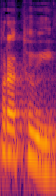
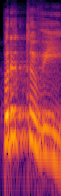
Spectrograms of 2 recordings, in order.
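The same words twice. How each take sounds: First: "पृथ्वी" as prath-vee, with ra; common mispronunciation. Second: "पृथ्वी" as prith-vee, i after pr; a soft prithvi for "पृथ्वी"; correct pronunciation. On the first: Teacher showing what we wrongly say, "पृथ्वी" as prathvi. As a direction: drop softly onto prathvi for "पृथ्वी", a in place of i. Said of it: "हम बोल क्या देते हैं?". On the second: Teacher modelling the correct sound for pupils, "पृथ्वी" as prithvi. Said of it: "क्या है उच्चारण?". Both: Shown as a demonstration.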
